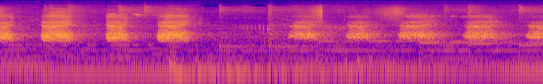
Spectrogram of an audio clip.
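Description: A crow gives harsh, hoarse caws, about eight in quick succession, roughly one every two-thirds of a second, over a steady low musical drone.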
